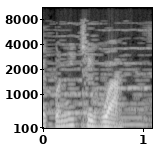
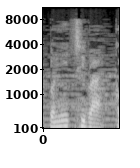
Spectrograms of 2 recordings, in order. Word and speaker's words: Konnichiwa: Para empezar, no se dice Konnichiwa, sino Konnichiwa.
